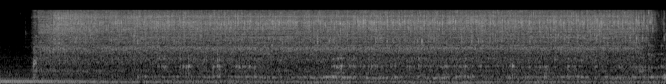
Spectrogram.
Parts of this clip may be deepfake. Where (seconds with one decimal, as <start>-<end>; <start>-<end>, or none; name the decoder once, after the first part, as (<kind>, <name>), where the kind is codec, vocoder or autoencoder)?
none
